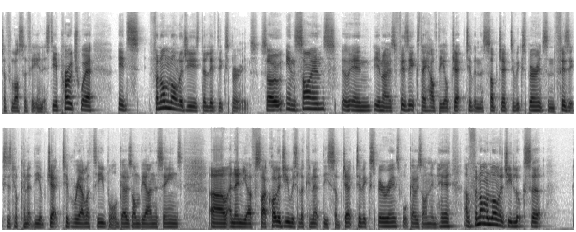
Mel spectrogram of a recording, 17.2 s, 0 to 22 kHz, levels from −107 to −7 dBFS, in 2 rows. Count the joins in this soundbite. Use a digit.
0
